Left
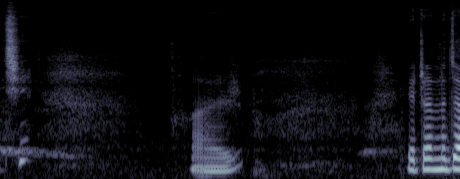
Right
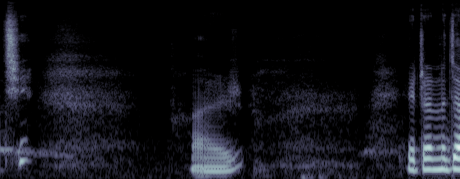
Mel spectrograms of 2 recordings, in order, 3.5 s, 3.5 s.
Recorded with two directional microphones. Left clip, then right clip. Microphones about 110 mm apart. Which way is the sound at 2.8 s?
30° right (ahead or behind).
